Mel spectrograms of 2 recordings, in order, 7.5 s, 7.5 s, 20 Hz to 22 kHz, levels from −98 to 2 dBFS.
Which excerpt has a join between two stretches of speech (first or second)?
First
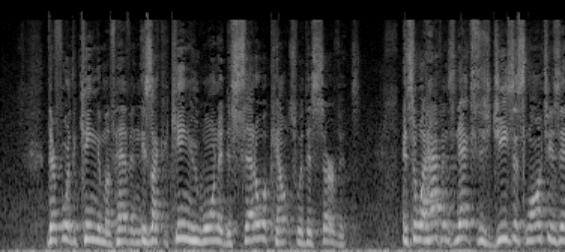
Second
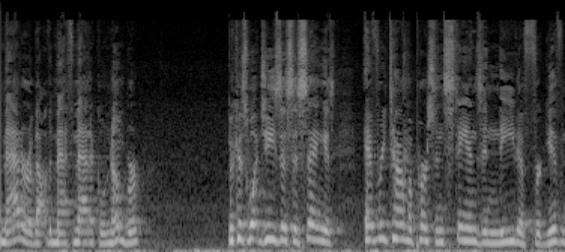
first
